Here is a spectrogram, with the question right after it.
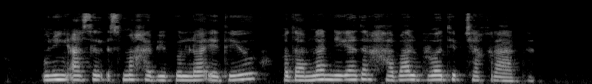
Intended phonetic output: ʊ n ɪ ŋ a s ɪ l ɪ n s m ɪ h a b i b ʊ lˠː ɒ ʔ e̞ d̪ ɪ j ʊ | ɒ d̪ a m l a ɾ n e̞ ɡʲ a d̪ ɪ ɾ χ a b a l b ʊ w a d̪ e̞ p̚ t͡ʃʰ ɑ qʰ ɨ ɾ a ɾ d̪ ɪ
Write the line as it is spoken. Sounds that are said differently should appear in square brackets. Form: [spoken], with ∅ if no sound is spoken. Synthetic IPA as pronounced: ʊ n ɪ ŋ a s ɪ l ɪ [∅] s m ɪ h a b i b ʊ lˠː ɒ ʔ e̞ d̪ ɪ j ʊ | ɒ d̪ a m l a ɾ n e̞ ɡʲ a d̪ ɪ ɾ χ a b a l b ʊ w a d̪ e̞ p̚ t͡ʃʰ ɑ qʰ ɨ ɾ a ɾ d̪ ɪ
